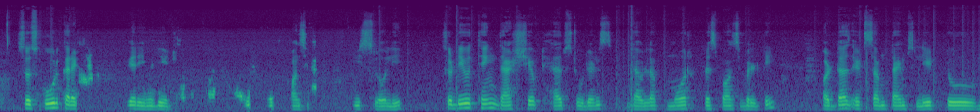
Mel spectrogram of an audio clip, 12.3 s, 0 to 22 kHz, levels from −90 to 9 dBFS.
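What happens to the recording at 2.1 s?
At 2.1 s, two faults overlap. The first is speech suppressed in double talk, running from 0.99 to 2.39 s. With both ends talking at once, the echo canceller likely could not tell the near talker apart from the loudspeaker echo, so it turned everything down together. The talker's voice sinks and breaks up in patches adding up to about a second, at its deepest around 30 dB quieter.

The second is the other side's voice leaking through, from 1.92 to 2.86 s. The far end's audio, played on the talker's loudspeaker, was likely not fully removed from the microphone signal. A second voice can be heard underneath, roughly 10 dB below the main speech. It continues briefly after the suppression lifts.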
